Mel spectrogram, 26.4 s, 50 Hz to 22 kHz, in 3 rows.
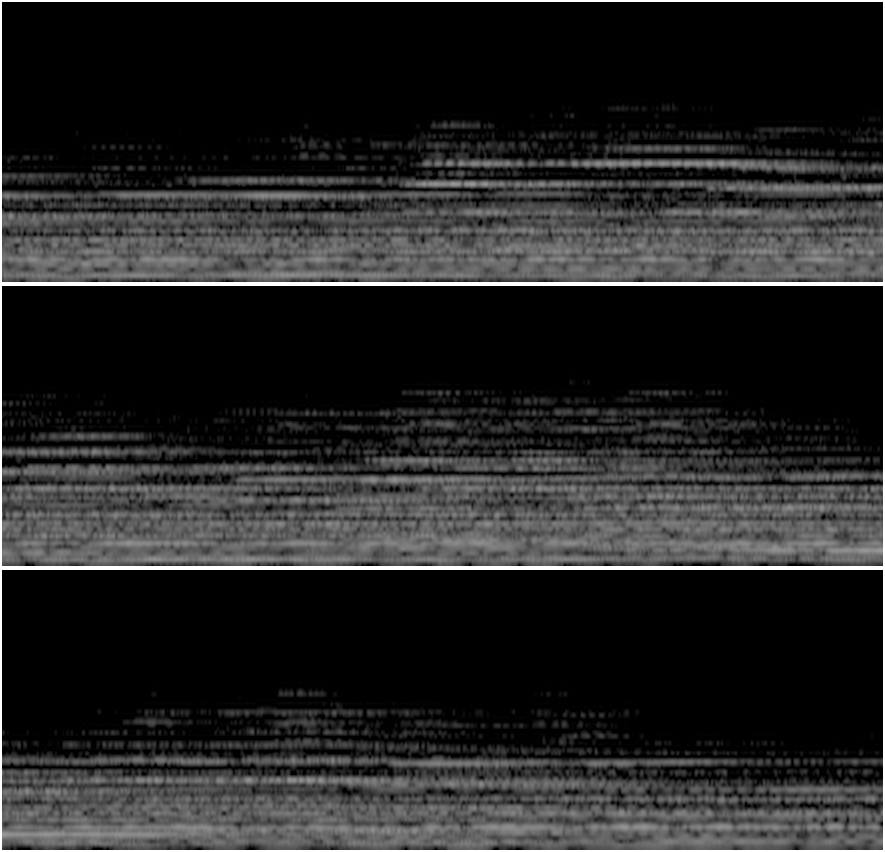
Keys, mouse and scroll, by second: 3.1-6.0 drag, 6.1 KP_Decimal, 7.2-7.9 scroll up 6, 10.3 click, 10.6-12.1 scroll down 19, 12.1-14.0 drag, 15.6-17.3 middle drag, 17.7-18.2 scroll down 8, 19.2-21.1 middle drag, 22.6 KP_0, 24.7-25.5 shift+middle drag, 25.5 click.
